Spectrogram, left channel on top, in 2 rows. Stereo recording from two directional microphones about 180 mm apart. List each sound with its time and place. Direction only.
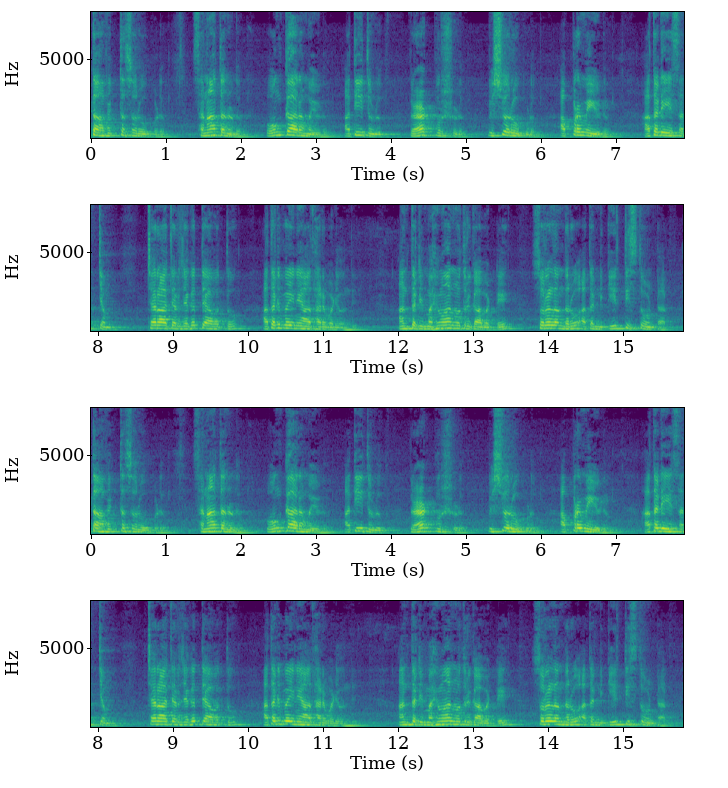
0.0 s a man's voice: 45° left (ahead or behind)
